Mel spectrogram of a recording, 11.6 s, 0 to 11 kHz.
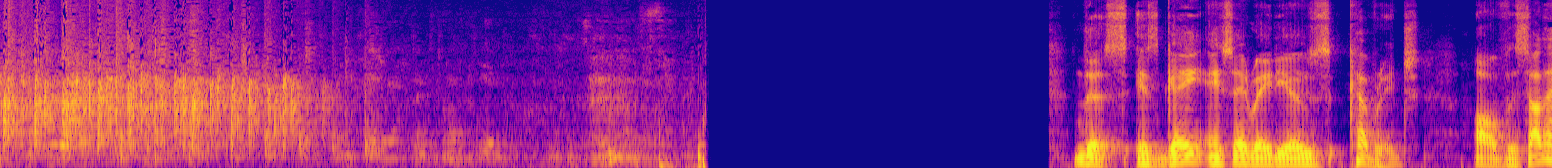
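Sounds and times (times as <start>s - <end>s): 
audience applauding panelists at a business summit: 0.0s - 3.0s
voices murmuring: 2.6s - 5.3s
speech: 8.0s - 11.6s.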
